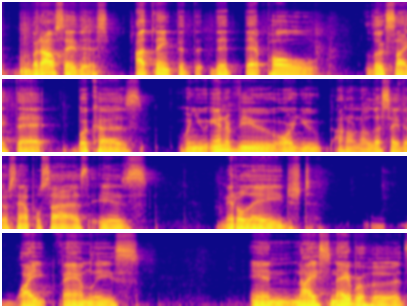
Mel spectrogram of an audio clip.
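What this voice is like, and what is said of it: Hoarse, strained voice. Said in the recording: “I'm losing my voice, so this is terrible.”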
